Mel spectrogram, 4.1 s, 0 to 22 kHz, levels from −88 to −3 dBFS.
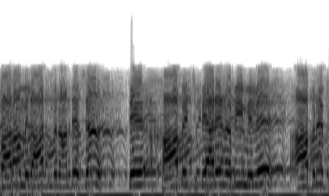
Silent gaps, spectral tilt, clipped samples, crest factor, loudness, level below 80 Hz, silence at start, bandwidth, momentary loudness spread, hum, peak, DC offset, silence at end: none; -6.5 dB/octave; under 0.1%; 10 dB; -9 LUFS; -36 dBFS; 0 s; 5.6 kHz; 4 LU; none; 0 dBFS; 8%; 0 s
